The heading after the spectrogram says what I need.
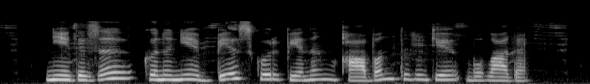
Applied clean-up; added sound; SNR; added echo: neural separator model SepFormer DNS4.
